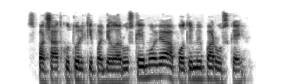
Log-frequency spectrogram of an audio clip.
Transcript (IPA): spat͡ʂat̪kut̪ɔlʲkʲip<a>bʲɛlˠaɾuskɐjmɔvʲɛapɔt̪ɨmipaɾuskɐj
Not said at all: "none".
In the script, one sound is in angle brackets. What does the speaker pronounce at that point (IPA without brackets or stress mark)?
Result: ɐ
